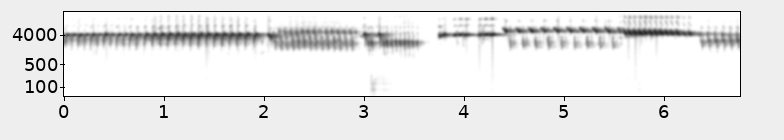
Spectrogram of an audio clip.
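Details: Continuous canary song used to arouse hens for breeding and encourage chicks to sing. Rolling high trills shift pitch every second or so, with a brief dip into lower buzzy tours and a short gap before bright fast repeated notes.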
